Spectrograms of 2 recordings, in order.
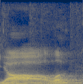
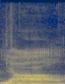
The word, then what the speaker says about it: y'all: or something like that, loaned into their own dialect as y'all, as if it's spelt Y-A-R-L. Oh. Yeah, y'all. Specifically with the bath vowel. With the bath vowel. Yeah, or the start vowel, I guess.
